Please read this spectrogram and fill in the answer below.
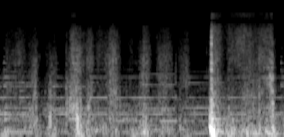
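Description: Soft background music with a single sharp knock about one and a half seconds in, as an aluminum compression bar is worked out of the hardwood seat frame.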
